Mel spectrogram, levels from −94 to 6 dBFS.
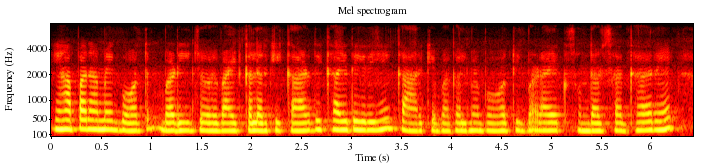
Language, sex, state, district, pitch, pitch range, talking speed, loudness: Hindi, female, Uttarakhand, Uttarkashi, 205 Hz, 200-225 Hz, 260 wpm, -17 LUFS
